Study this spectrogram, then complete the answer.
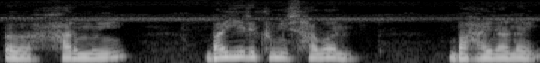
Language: Bodo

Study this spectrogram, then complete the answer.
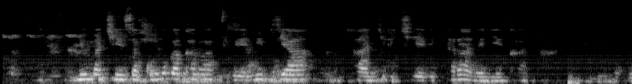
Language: Kinyarwanda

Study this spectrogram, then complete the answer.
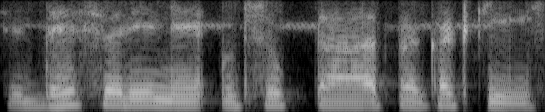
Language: Hindi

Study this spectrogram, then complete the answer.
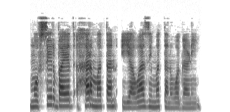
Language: Pashto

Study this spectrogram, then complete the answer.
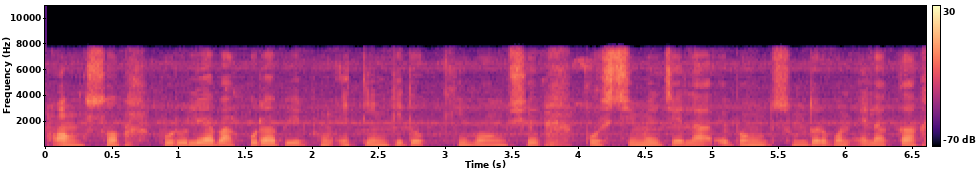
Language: Bangla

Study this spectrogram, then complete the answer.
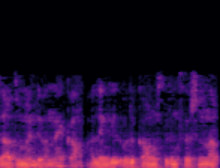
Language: Malayalam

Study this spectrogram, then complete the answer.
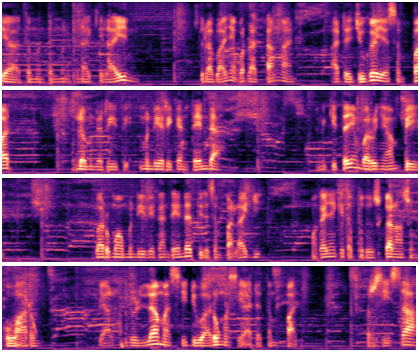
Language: Indonesian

